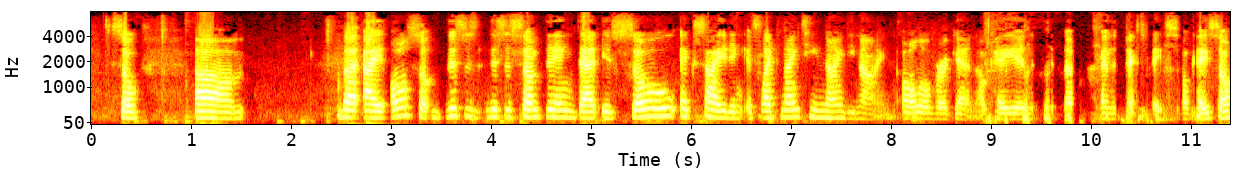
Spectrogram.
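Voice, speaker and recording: A woman with a plain, everyday voice speaks at a fairly slow pace at a medium pitch with ordinary pitch variation, in a dry, close sound with no echo. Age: 60s. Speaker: adult educator and online business coach. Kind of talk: casual group video chat. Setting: live video call.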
